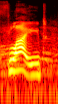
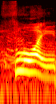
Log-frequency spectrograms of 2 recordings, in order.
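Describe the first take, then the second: First: It is said in a standard, neutral accent. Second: It is said in a local Dublin accent. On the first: "Instead of saying flight" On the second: "he says Floyd"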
